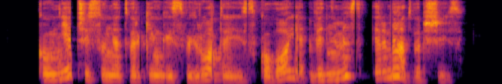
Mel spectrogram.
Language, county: Lithuanian, Šiauliai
